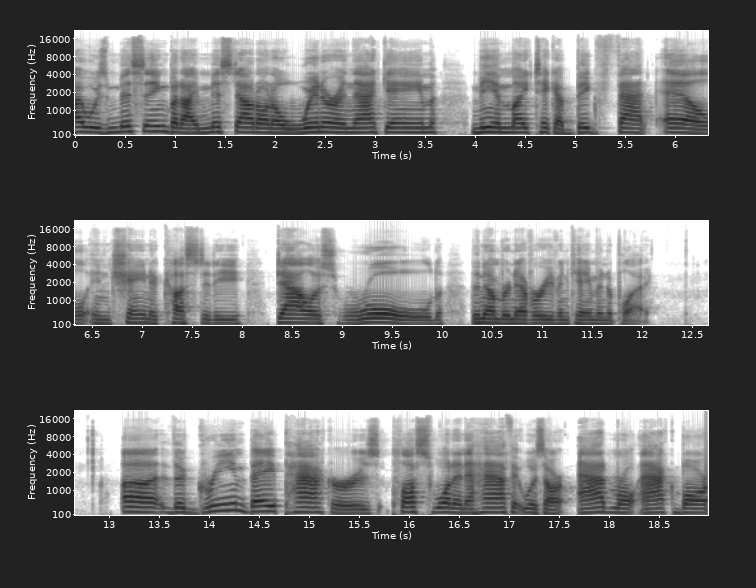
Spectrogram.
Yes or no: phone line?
no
